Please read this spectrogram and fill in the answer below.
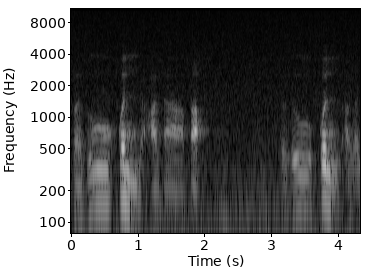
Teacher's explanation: We have the qanun and qa'idah of qasr applying on that, so you don't read it as the harakatun tawira. You just read it like harakatun qasira. · Term: law of qasr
